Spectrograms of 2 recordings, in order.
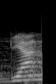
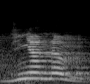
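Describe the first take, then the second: First: ज्ञान said with g, "gyaan"; rejected pronunciation. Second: ज्ञानम said as "jnyaanam", j first, pitched up; corrected pronunciation. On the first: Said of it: "ज्ञान नहीं पढ़ेंगे". (ज्ञान को "ग्यान" पढ़ते हुए) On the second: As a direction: say ज्ञानम with j and a nasal y, not g. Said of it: "क्या पढ़ेंगे?". (ज्ञानम को "जियानम" जैसा, ज से पढ़ते हुए) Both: Shown as a demonstration.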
